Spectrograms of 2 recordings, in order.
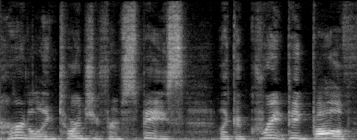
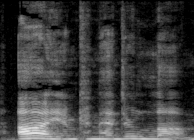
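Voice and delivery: proud; 2 semitones lower, 7 dB louder than usual. Acted. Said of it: "he says proudly".

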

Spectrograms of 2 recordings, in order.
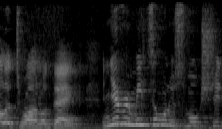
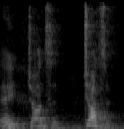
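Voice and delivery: cop talking to partner; 2 semitones lower, 9 dB quieter than usual. Retold or imitated. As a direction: quietly point it out to your partner. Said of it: "they just look at a car".

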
